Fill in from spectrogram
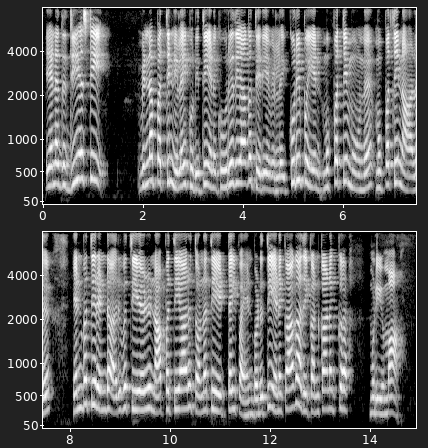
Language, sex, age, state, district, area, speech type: Tamil, female, 18-30, Tamil Nadu, Vellore, urban, read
